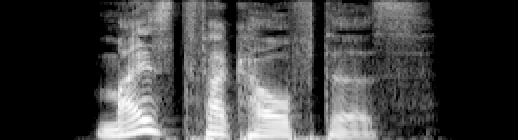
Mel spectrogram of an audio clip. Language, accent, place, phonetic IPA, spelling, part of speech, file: German, Germany, Berlin, [ˈmaɪ̯stfɛɐ̯ˌkaʊ̯ftəs], meistverkauftes, adjective, De-meistverkauftes.ogg
- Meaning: strong/mixed nominative/accusative neuter singular of meistverkauft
